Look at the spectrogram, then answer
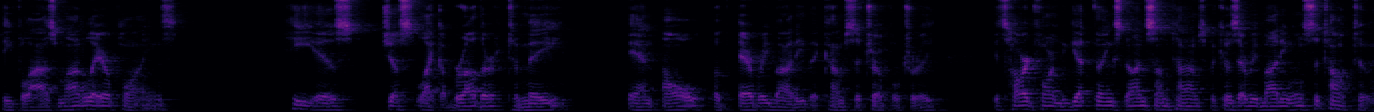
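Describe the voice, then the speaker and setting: A very deep, low, somewhat breathy man's voice at a moderate pace, with monotone, flat intonation and audible room echo. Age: 70s. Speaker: aerodrome founder and aviation enthusiast. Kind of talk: prepared thank-you speech. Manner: halting, with filler words.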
